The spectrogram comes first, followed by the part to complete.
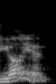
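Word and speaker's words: Ieuan: was a Scottish way see the Welsh why is yan yan yan yeah it's spelled EU n and the most the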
